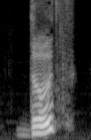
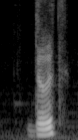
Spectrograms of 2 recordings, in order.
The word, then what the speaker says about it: Dewd: Ella lo que quiere es explorar el espacio se va con uno de sus cuates que se llama, o sea, no se escribe así, pero se pronuncia así, Dud, D-E-W-D, Dud.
